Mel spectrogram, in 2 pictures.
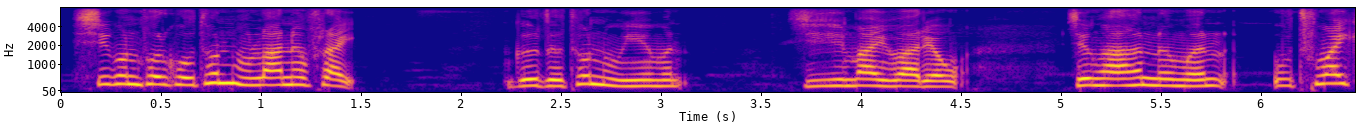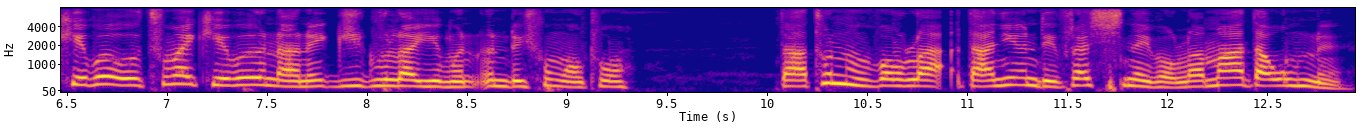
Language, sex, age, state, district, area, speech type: Bodo, female, 60+, Assam, Chirang, rural, spontaneous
